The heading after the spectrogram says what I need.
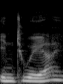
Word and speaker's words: Into AI: Sébastien, est-ce que je l'ai prononcé comme il faut ? C'est la compagnie, c'est Intoi. Exact.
